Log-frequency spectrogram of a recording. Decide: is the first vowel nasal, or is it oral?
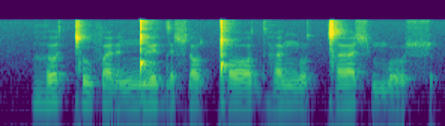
oral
